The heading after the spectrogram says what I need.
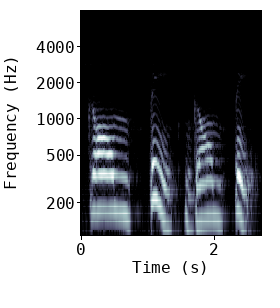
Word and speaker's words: Grand Prix: It is the car racing, and we pronounce it as Grand Prix.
